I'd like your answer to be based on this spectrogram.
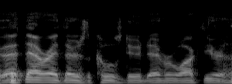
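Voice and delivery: ordinary talk

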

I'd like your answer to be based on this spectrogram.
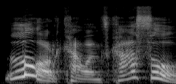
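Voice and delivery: proud, sing-song announcing voice. Narrator reading Donald answering Percy's question, proudly announcing. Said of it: "Donald proudly announced".

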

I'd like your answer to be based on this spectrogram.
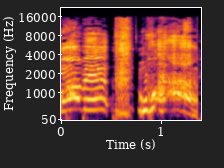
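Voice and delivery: very high, tearful sobbing through tears. In a dramatic scene, a character is told to quit crying: crying. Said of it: "Quit crying".

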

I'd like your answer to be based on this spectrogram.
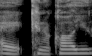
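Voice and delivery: apologetic, masculine-sounding, manly voice. The speaker shows how to ask to call someone, in an apologetic, manly voice. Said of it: "use it in the apologetic, manly voice".

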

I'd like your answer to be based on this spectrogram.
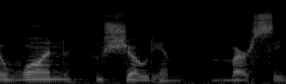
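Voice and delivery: slow words forced through clenched teeth. Retelling a religious leader's reply, mock speaking through clenched teeth. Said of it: "Through clenched teeth".

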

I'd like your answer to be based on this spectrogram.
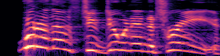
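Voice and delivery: loud indignant yell.

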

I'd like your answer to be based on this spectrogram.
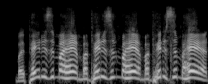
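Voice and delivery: quick-fire, run-together, rapidly rattled-off repeated words. Reading a tipper's question aloud and trying the phrase: saying it really fast. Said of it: "when you say it really fast".

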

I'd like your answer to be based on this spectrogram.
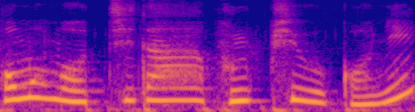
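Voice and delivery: high, delighted cry, cheering out. Reading a character cheering as firewood is laid out, crying out with delight. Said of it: "아니카가 환성을 질렀다".

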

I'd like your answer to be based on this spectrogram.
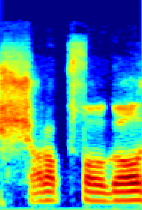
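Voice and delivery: half-swallowed, muttered, mumbled words. Retelling a movie scene about a towed car: imitating someone mumbling. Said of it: "And he's just mumbling".

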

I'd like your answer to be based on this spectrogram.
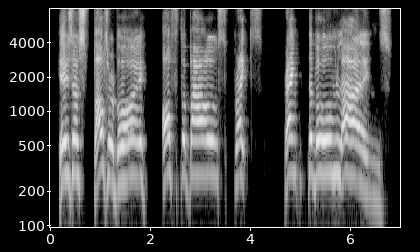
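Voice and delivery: very loud, rowdy, boisterous sailor bellow. Narrator reads Lizzie demonstrating to the staring men: loud, boisterous outburst. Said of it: "demonstrated in a loud and boisterous outspurt".

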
